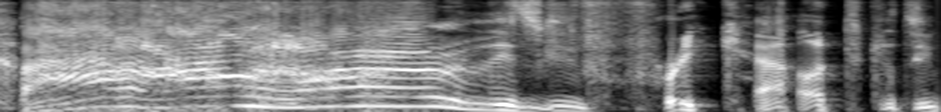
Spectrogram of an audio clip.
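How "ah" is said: startled yelp. Retold or imitated. Arnold freaking out.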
